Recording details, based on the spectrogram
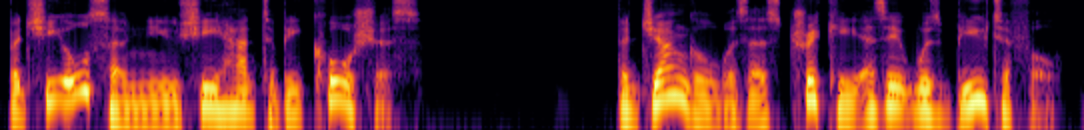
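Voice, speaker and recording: Male narrator for kids' storybook: medium register, lively melodic delivery, dry recording. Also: medium pitch, normal speed, no echo. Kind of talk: scripted children's fairy tale narration.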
